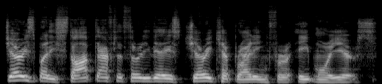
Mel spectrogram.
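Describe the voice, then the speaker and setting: A man from Iran hosting a casual podcast interview, easygoing and quick to laugh at himself. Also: mid-range voice, fairly bright tone. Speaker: podcast host.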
